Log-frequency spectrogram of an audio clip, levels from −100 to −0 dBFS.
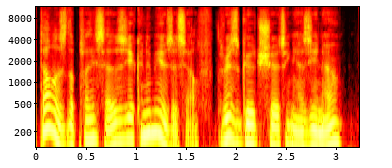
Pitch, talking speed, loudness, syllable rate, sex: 135 Hz, 295 wpm, -16 LUFS, 7.4 syllables/s, male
